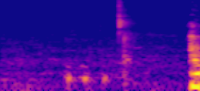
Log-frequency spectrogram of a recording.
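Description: A pause in a man's reading aloud. A few faint low sounds, then one short, sharp click a little over a second in.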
